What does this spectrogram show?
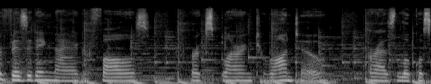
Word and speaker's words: Toronto: Whether you're visiting Niagara Falls or exploring Toronto, or as locals call it, Toronto, we don't pronounce the second T, or trying local food, Ontario has something for everyone.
